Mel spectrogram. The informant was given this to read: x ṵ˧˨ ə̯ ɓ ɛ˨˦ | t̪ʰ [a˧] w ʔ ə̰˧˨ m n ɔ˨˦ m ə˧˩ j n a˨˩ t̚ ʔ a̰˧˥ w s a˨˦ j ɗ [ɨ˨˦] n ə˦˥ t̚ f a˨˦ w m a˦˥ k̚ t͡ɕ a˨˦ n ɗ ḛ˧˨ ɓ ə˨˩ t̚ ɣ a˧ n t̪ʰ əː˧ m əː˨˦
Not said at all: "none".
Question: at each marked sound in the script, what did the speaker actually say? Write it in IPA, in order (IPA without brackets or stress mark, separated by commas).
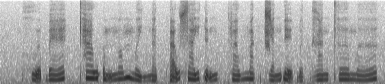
a˧, ɨ̰˧˨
